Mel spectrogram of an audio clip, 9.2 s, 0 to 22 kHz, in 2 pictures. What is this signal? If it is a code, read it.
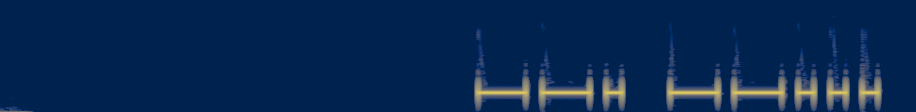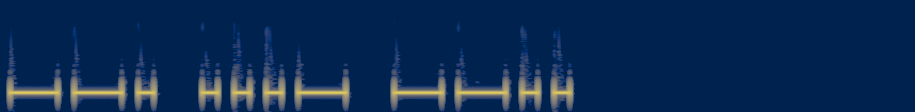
Morse code, heard as a keyed tone, about 15 wpm, 700 Hz. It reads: G7GVZ
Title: DXCC-100 Call Signs - 5 Characters - 15wpm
